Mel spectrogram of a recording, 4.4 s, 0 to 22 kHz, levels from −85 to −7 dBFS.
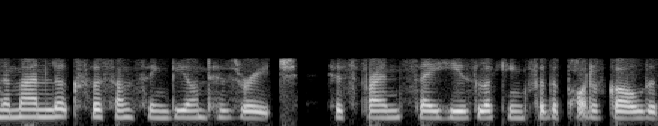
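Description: Throughout, the speech sounds thin and boxed in, with scratchy s sounds, granular hiss and nothing above 3.8 kHz: the Bluetooth CVSD headset codec's one-bit slope coding.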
